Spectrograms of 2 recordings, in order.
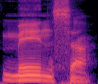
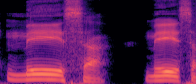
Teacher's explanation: Outra coisa interessante é essa redução do ns para um simples S, bem constante no português, né? Então, mensa do latim nos dá mesa em português, né?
